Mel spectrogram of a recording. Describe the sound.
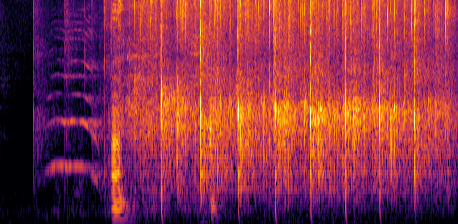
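A brief voice is followed by an audience breaking into loud, sustained applause, a dense wash of clapping punctuated by sharper, fairly regular claps that continue steadily to the end.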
